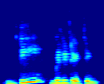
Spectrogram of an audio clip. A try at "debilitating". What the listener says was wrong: ऐसा नहीं है. Debilitating. You are segregating. You are segregating D. Then belating. ऐसा नहीं है. Debilitating.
